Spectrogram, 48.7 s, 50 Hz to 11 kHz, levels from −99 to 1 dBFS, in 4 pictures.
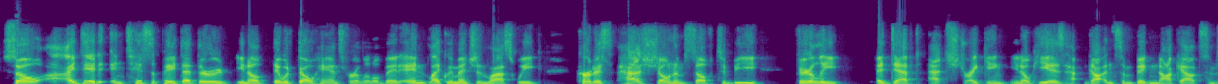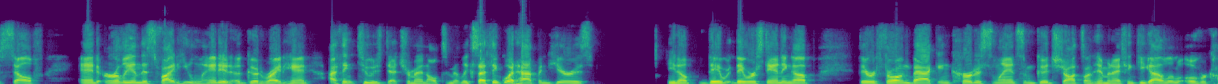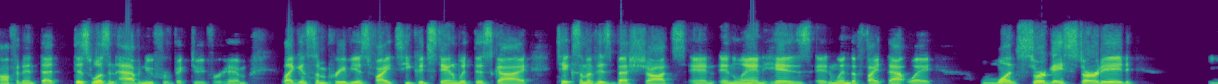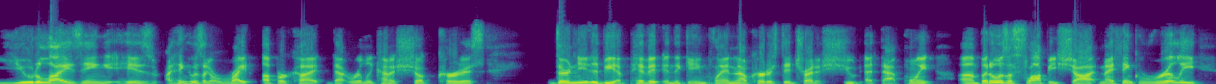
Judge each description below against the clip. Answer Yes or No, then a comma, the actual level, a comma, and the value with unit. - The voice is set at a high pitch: No, low, 120 Hz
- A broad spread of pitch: No, average, 3.9 semitones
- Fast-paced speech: Yes, fast, 220 wpm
